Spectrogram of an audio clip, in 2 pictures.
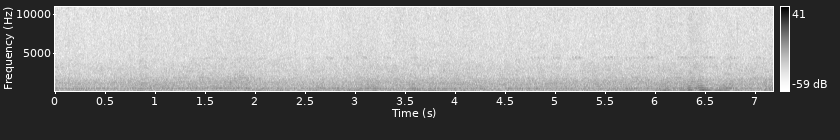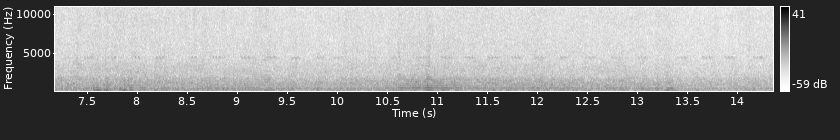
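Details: Dense buzzing of many bees, an unbroken low hum layered with higher overtones, gently rising and falling in loudness as individuals drift nearer, especially around six and eleven seconds; only the insects are heard.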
